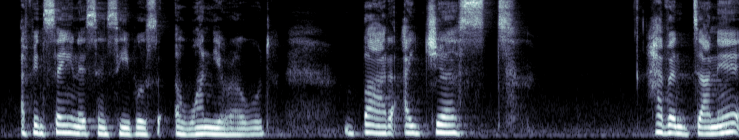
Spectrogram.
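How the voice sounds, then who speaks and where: A speaker with a London accent talks at a very slow pace. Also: woman. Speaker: vlogger. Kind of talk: personal storytelling.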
